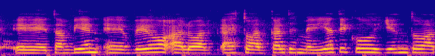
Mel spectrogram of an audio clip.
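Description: Noticeable background noise behind a woman's fairly high, monotone, flat voice. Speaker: radio show panelist. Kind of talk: casual political discussion. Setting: radio studio with live stream.

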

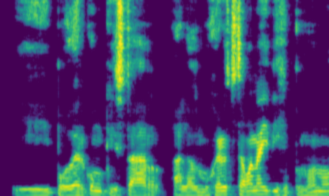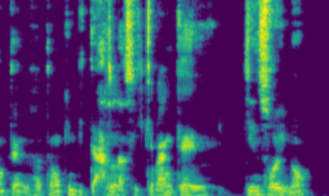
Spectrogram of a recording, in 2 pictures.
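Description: A man speaks at a moderate pace with hardly any pauses, his medium-pitched voice somewhat breathy, his loudness very even and his intonation fairly even. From Mexico, Guadalajara (childhood partly in Mexicali). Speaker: business consultant. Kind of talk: casual interview, personal testimony.

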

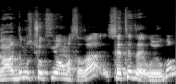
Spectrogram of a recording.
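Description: Over noticeable background noise, a man with a high pitch speaks fairly quickly, his pitch swinging very widely. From Istanbul, Turkey. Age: 30s. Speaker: actor. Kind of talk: casual chat. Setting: home living room.

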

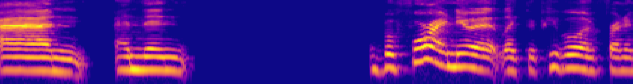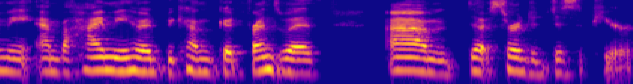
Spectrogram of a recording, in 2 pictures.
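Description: A woman uses an ordinary speaking voice at medium pitch. She talks at a moderate pace with fairly even intonation. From Texas. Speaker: speed painter and performance artist. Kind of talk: interview, casual chat.

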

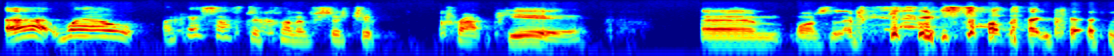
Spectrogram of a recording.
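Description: A man speaks with an East Midlands accent at a high pitch. His pitch swings very widely. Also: moderate pace. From England, Nottingham. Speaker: actor. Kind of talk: interview.

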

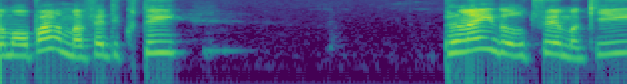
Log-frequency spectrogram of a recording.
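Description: The speaker has a Quebec accent and a bright, sharp tone, talking at a fairly quick pace. The sound is dry and close, with no echo. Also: woman. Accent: Québécois French. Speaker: cégep student, podcast host. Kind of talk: casual chat.

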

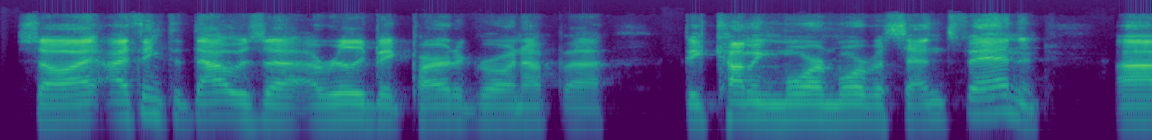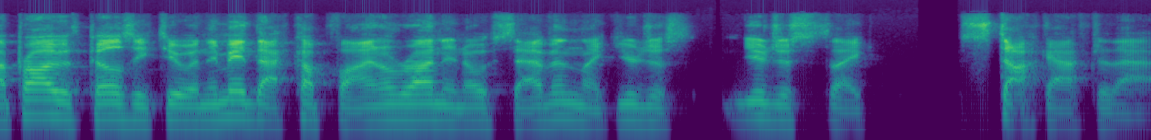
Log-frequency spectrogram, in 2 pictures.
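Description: In a Canadian accent, an unremarkable speaking voice moves at a fairly quick pace with fairly even intonation over a quiet background. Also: man, medium pitch for a man. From Ottawa, Canada. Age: 20s. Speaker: sports podcaster. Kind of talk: casual chat.

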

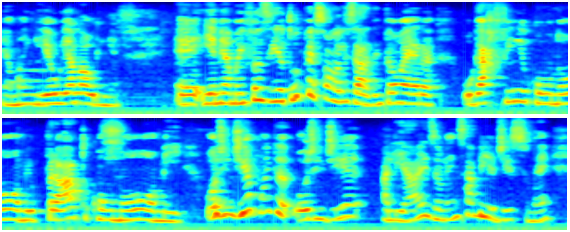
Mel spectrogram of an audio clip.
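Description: A woman speaks at a moderate pace with a fairly high pitch. Audible room echo surrounds her voice. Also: ordinary pitch variation. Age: 30s. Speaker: podcast host. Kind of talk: casual chat.

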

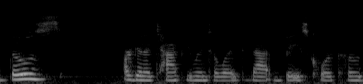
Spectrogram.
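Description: Somewhat breathy with a dark, mellow tone, a woman talks at a moderate pace with medium pitch and fairly even intonation. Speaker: podcast host. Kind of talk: casual monologue. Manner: rambling with many fillers.

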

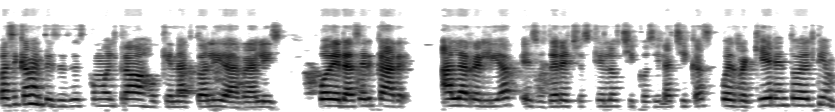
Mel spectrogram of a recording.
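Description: An unremarkable speaking voice from a woman, fairly high in pitch, with fairly even intonation and a fairly quick pace. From Colombia, Putumayo. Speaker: social worker, youth center coordinator. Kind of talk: interview.

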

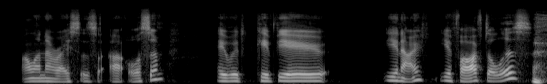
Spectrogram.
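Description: With an Australian accent, a woman talks at a moderate pace with lively intonation, her voice dry and close with no echo on a very clean recording against a silent background. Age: 40s. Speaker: cancer survivor. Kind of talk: interview, personal story.

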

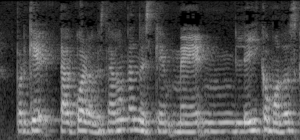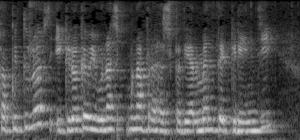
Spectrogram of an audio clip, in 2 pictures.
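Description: A woman speaks at a very fast pace. Audible room echo and noticeable background noise fill the recording. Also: medium pitch for a woman, ordinary pitch variation. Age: 20s. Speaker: podcast co-host. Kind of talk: casual chat.

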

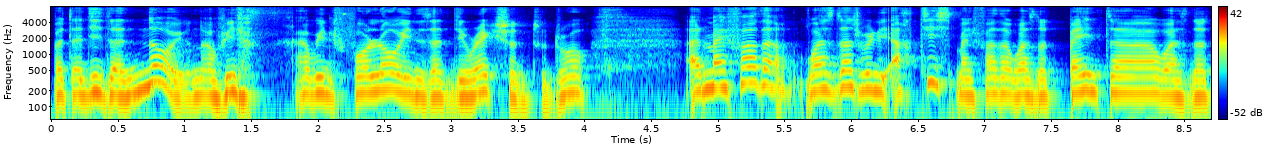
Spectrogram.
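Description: In a very clean recording with a silent background, a woman with a fairly low pitch talks at a moderate pace and very even loudness. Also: lively intonation. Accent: French. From France, Paris region. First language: French. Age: 70s. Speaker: makeup artist. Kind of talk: testimony. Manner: halting.

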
